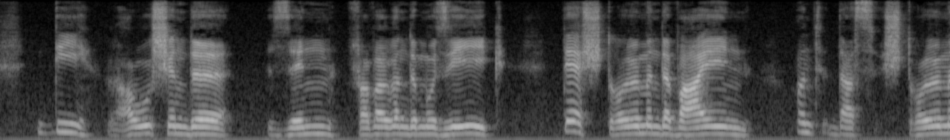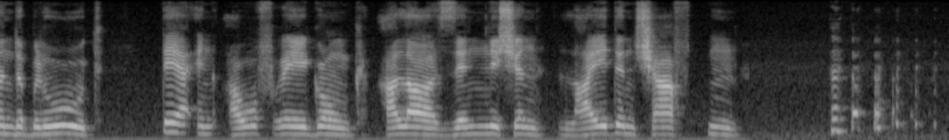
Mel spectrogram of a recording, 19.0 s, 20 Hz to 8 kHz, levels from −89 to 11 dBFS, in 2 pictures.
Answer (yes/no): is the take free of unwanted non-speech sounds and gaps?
no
